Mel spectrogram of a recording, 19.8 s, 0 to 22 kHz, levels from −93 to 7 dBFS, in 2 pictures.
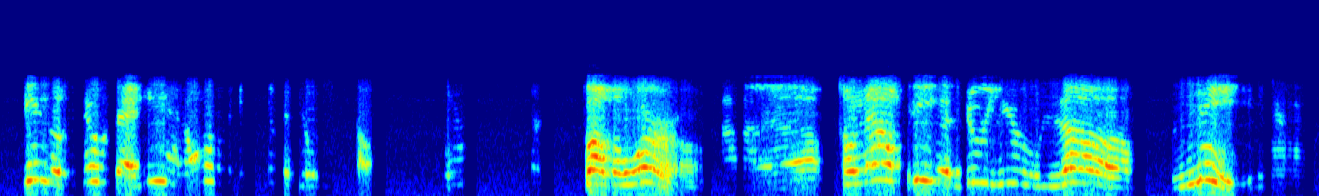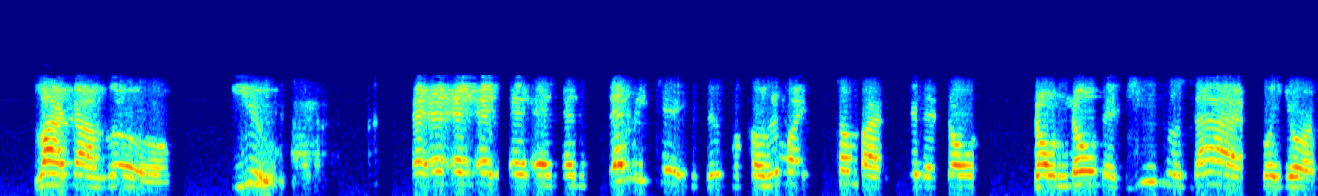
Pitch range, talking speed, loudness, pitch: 215-315 Hz, 140 wpm, -22 LUFS, 255 Hz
